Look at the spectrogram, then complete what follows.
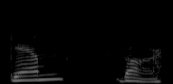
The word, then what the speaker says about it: Gandar: Is it Jandar Awesome. or with a G? How do you spell it? Yeah, GAMDAR. Gamdar.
